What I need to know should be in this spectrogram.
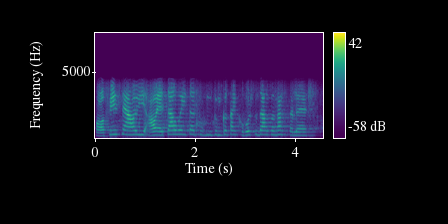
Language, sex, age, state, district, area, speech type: Goan Konkani, female, 18-30, Goa, Murmgao, rural, conversation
